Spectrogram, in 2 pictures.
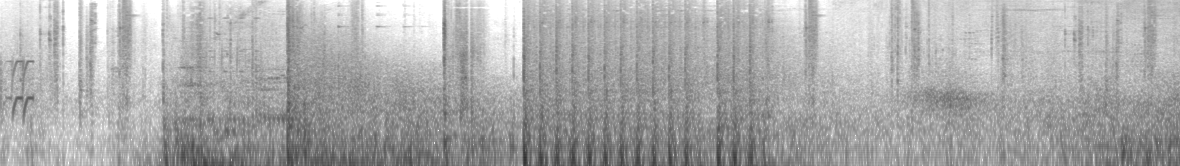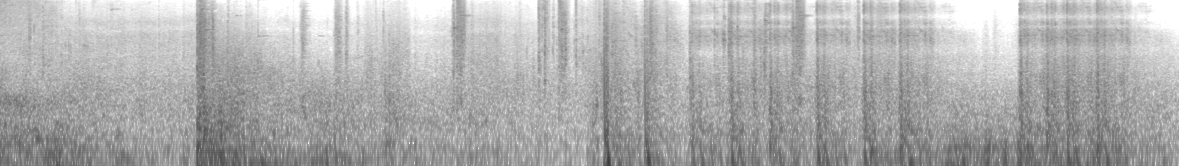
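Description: Video game gunfire crackles in rapid bursts and rattling volleys, loud and continuous over more than twenty seconds with brief pauses between strings of shots.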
